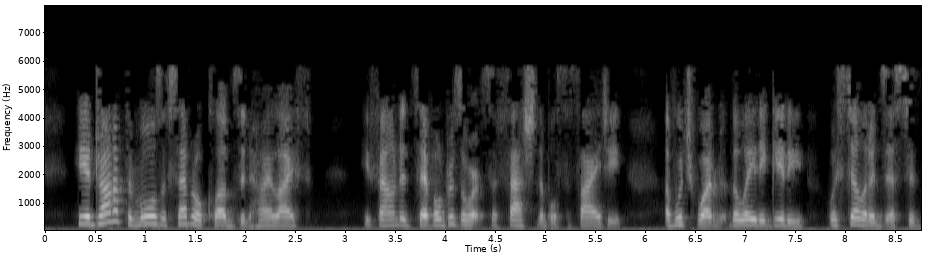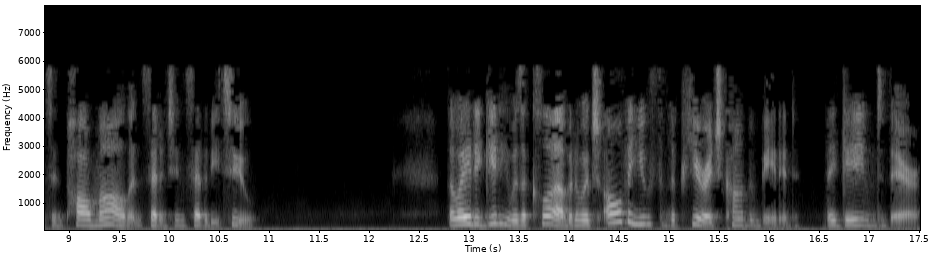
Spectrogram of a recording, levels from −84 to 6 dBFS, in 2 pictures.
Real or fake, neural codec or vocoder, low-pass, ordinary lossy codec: fake; codec, 24 kHz, 0.9 kbps, WavTokenizer, large speech release; 7.2 kHz; MP3, 24 kbps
